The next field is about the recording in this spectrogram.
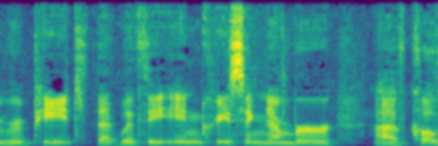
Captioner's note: speaking French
